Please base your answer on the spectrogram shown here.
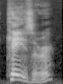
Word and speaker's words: Caesar: When the first emperor of Rome, Kazer, that's the correct pronunciation in the Latin from whence we derive the word Kaiser and ultimately the word Thar, the savvisization thereof.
